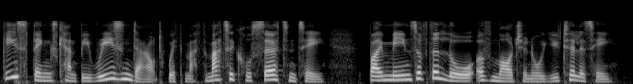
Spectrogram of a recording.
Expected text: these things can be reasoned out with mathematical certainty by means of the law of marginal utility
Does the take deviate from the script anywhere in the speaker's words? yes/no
no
